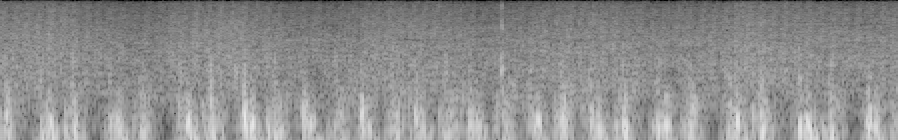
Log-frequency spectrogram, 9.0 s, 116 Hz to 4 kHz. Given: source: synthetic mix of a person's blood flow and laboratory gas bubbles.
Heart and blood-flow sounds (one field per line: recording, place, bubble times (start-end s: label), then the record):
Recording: Doppler ultrasound of blood flow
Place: precordium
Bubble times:
2.34-2.38 s: bubbles
5.00-5.06 s: bubbles
From the record:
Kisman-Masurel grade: 121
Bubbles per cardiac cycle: 1 to 2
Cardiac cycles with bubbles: 10 to 50%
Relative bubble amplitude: barely perceptible (0.100 to 0.250)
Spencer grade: 2 (many but less than half of the cardiac periods contain bubble signals, singularly or in groups)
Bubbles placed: anywhere in the cardiac cycle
